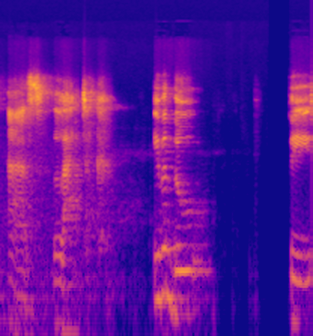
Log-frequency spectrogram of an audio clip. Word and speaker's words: LaTeX: first map now here normally the latter is pronounced as lactic even though the spelling is similar to the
